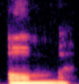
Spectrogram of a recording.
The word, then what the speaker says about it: Om: And then this is the first syllable is om, like the sacred sound in Sanskrit as well.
